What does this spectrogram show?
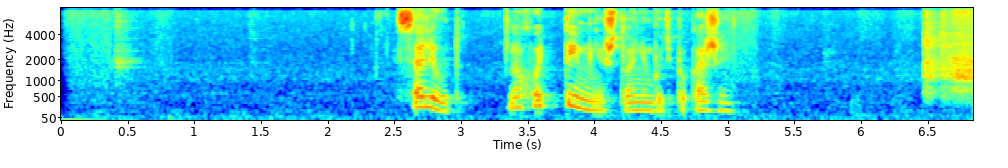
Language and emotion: Russian, positive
